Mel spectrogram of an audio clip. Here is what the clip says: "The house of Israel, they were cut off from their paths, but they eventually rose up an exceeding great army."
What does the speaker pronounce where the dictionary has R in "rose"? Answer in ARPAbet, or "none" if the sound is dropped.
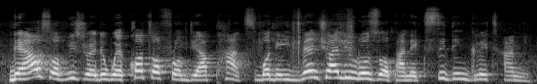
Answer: R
